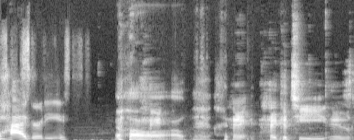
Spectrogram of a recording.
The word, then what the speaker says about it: Hecate: You, I believe, will be Hecate.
